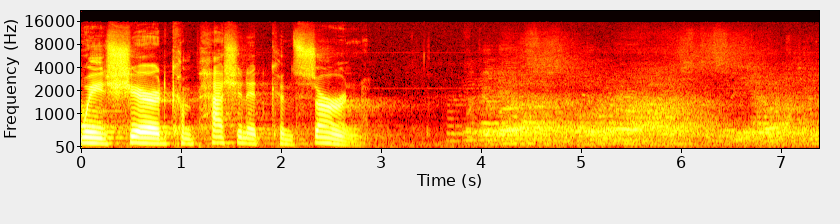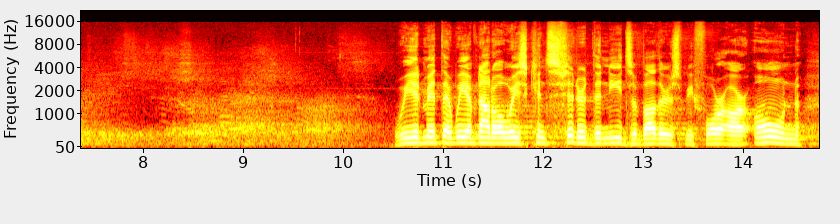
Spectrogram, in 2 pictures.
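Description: A man reads aloud through a microphone in a reverberant hall.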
